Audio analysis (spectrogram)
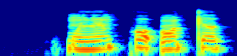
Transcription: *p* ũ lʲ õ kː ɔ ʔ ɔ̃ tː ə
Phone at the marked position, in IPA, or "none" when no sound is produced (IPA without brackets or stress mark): k͡p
